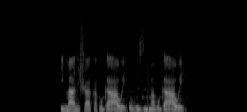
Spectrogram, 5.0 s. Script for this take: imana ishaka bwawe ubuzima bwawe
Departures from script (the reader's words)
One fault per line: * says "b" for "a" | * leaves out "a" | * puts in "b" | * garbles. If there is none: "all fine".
all fine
